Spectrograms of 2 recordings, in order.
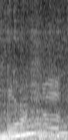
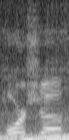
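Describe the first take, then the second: First: High delighted squeal of the name "Porsche", rising; excited squeal. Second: Said in the usual way. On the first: Real, not acted. Host sees arriving Porsche, squeals its name excitedly. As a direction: squeal "Porsche" with glee, much higher and louder.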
